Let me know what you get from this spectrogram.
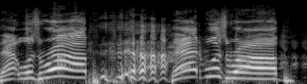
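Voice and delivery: loud laughing denial; protesting. Real, not acted. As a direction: insist it wasn't you. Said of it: "I haven't said shit".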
